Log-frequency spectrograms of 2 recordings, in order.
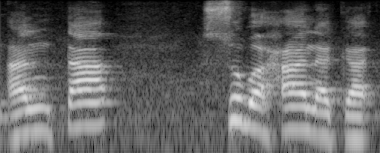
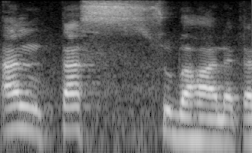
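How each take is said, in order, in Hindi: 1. पहला शब्द a की ध्वनि से खत्म होता है। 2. पहला शब्द s की ध्वनि से खत्म होता है। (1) "नहीं, अंता सुबहानका" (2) "बहुत सारे लोग क्या कहते हैं"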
